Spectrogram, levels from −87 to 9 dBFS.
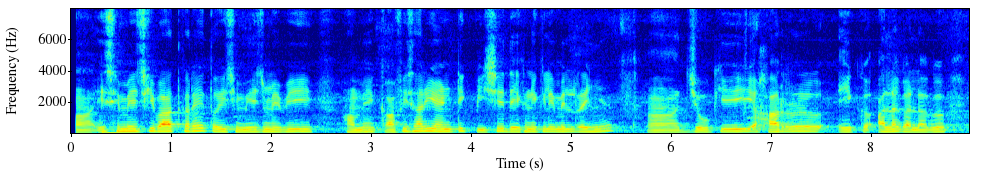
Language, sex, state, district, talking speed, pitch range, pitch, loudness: Hindi, male, Uttar Pradesh, Gorakhpur, 180 wpm, 125-145 Hz, 135 Hz, -26 LUFS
